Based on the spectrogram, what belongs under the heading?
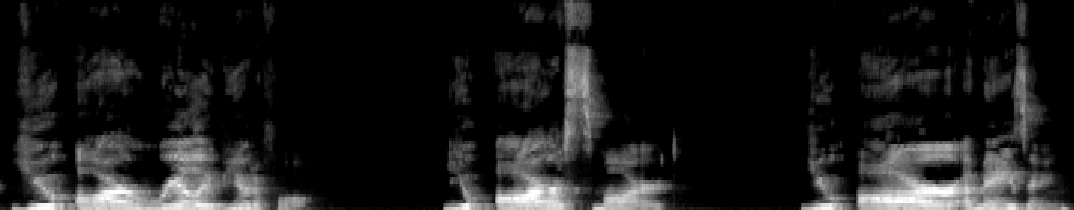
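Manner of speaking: slow compliments with "are" stretched out; emphatic "are". Shown as a demonstration. Teacher models emphasis on verb, stressed "are". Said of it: "more emphasis on the verb".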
